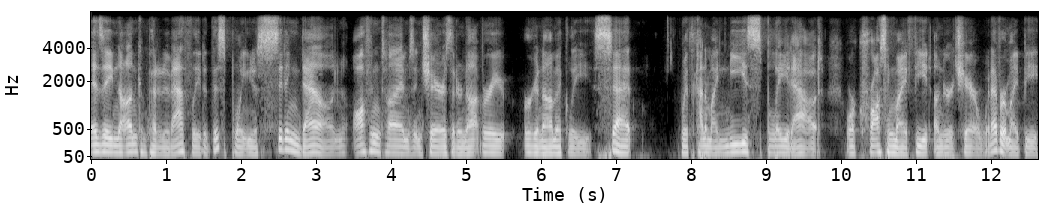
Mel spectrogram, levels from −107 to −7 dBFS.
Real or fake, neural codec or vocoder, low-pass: real; none; 7.2 kHz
